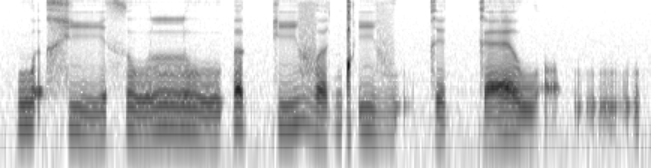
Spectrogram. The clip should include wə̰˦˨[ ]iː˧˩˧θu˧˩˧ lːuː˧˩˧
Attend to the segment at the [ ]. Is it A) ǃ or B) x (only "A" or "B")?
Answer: B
